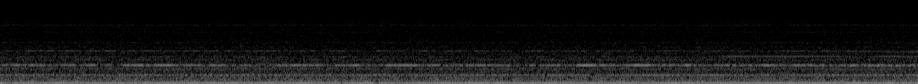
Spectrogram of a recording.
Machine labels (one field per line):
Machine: fan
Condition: abnormal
